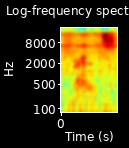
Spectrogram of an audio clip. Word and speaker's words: Reims: okay it's ridiculously early and we're going to Reims which is actually pronounced Vince it's like 7:45 at home 27 yes people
